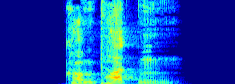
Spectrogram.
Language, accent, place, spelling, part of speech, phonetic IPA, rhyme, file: German, Germany, Berlin, Kompotten, noun, [kɔmˈpɔtn̩], -ɔtn̩, De-Kompotten.ogg
- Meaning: dative plural of Kompott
